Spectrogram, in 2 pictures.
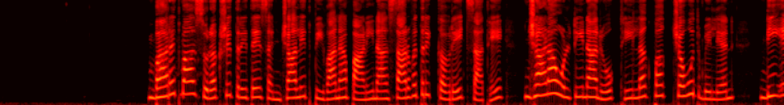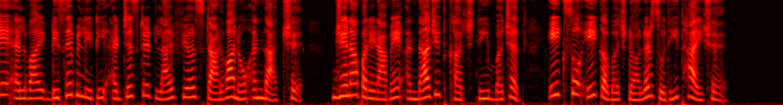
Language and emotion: Gujarati, neutral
